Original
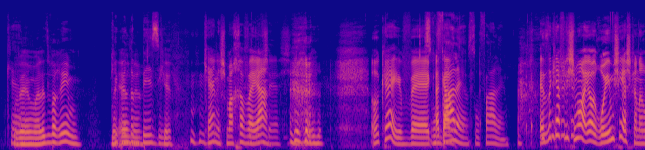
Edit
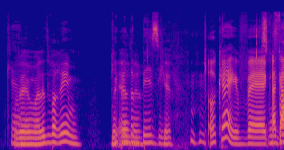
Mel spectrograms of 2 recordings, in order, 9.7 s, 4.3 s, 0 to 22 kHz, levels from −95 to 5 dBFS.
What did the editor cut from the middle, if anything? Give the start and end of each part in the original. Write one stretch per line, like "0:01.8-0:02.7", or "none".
0:03.1-0:05.5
